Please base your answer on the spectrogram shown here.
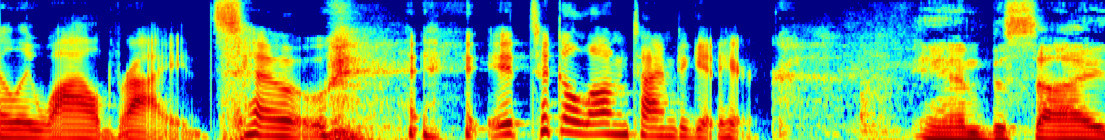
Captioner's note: chuckle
